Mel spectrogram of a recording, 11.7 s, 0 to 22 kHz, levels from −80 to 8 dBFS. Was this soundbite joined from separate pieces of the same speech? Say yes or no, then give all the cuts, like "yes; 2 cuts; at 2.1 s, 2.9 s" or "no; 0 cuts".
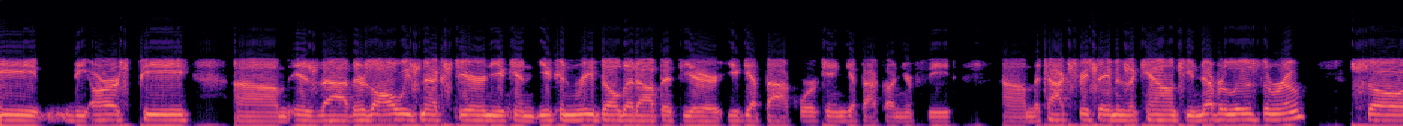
no; 0 cuts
